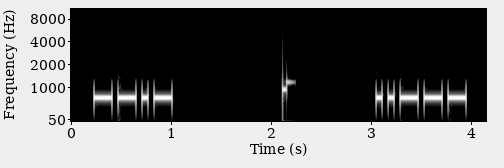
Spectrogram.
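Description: Morse code, heard as a keyed tone, about 20 wpm, 700 Hz. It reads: Q 2
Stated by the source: Single letter and number Morse drill at 20 wpm, from N4LCD.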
